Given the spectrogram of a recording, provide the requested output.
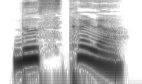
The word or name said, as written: ದುಸ್ಸ್ಥಲ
